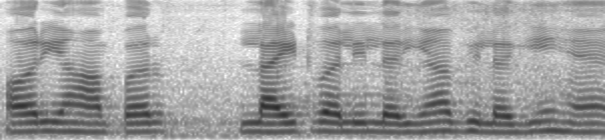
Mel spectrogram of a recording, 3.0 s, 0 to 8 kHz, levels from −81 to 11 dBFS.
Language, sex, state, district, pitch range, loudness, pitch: Hindi, female, Uttar Pradesh, Lucknow, 180-195 Hz, -14 LUFS, 185 Hz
